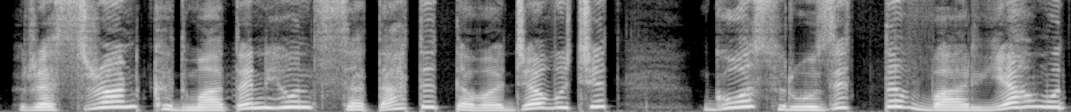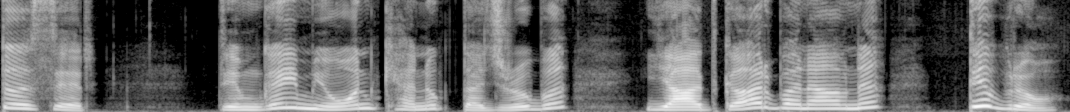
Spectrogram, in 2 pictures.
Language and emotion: Kashmiri, surprised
